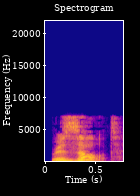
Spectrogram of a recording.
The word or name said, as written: result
